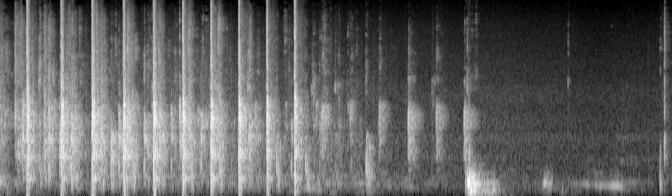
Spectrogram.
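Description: Audience applause welcoming a guest speaker, in a steady, rhythmic beat: about a dozen crisp, loud claps in unison, then scattered, softer claps trailing off, ending in a dull low thump and near silence.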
